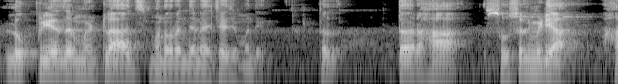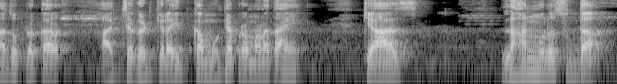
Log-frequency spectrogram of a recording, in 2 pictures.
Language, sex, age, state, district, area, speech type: Marathi, male, 45-60, Maharashtra, Buldhana, rural, spontaneous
